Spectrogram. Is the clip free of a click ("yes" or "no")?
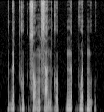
yes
